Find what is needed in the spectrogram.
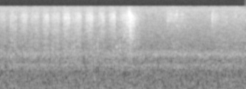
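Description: Faint, irregular rubbing of an alcohol-dampened cotton wool pad wiped over a steel knife blade, cleaning grime off it.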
